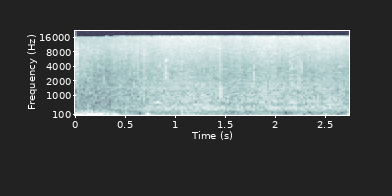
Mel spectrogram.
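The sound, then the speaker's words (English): A steady roar of the ocean fills the air in late June, a constant low rumble with wind buffeting the microphone, especially strong at the start. No one speaks. “So you can hear the roar of the ocean now.”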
